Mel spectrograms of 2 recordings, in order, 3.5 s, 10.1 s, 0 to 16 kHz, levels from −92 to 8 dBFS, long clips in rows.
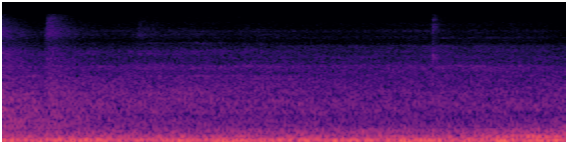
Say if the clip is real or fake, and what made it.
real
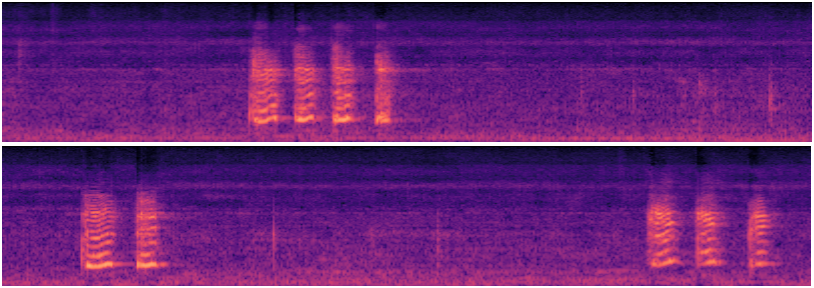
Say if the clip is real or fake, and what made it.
fake, codec, SNAC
